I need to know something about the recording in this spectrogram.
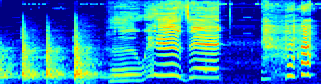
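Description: A young woman speaks cheerfully over a video call.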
